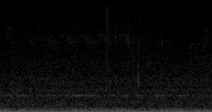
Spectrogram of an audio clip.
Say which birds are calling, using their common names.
Ovenbird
